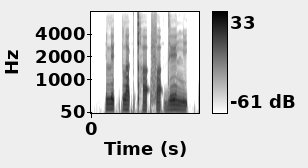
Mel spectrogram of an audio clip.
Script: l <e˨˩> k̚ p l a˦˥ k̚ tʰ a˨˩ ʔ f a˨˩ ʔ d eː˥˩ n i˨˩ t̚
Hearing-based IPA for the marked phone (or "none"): e˥˩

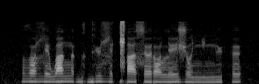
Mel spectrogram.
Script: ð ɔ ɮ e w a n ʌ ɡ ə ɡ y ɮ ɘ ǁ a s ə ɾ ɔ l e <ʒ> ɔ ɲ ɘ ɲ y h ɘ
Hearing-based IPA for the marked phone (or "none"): ʒ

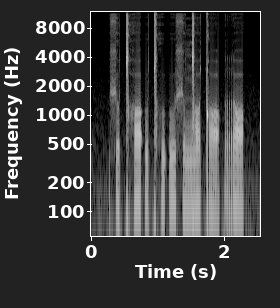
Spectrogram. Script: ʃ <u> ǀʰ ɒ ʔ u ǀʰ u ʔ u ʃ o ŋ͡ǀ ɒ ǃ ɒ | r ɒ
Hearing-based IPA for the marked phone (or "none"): o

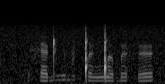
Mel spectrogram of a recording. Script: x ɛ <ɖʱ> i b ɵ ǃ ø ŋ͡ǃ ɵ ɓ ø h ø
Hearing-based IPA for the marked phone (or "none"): ɖʱ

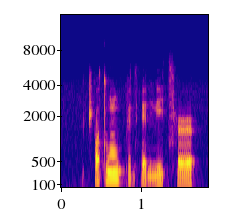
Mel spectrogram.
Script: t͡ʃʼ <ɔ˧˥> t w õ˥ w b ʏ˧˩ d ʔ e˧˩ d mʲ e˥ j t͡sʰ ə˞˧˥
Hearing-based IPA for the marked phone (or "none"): ɔ˧˥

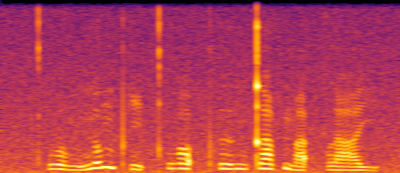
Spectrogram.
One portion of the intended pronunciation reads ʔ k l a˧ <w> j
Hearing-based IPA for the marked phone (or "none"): none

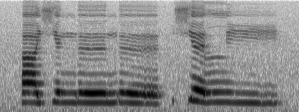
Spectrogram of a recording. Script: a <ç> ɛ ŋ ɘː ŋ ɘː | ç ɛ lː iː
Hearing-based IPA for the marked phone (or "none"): ç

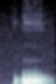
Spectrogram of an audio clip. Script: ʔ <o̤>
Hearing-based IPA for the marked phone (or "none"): o̰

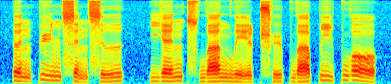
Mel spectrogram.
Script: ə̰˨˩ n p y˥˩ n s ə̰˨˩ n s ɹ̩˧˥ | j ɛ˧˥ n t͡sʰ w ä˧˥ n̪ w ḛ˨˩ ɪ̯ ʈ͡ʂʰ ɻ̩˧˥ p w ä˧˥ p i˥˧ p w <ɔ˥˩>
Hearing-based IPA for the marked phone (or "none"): ɔ˥˩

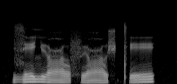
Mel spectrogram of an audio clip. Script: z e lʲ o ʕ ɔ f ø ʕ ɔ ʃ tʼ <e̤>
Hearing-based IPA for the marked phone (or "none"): e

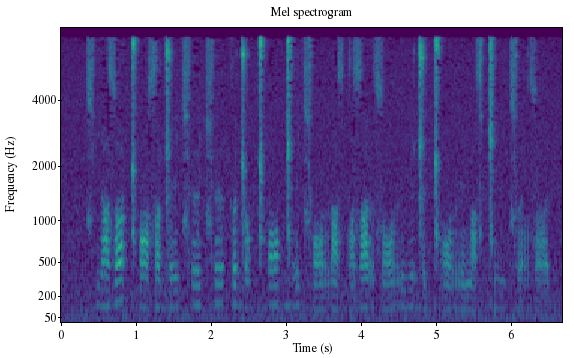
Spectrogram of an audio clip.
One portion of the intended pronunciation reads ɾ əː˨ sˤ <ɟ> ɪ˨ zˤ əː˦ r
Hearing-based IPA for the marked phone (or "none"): d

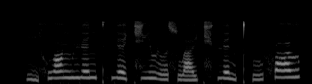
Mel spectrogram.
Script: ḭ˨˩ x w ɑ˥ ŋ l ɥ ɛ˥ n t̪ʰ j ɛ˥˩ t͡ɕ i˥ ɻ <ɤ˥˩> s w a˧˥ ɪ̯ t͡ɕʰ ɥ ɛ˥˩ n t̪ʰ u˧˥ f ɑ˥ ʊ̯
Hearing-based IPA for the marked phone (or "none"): ɤ˧˥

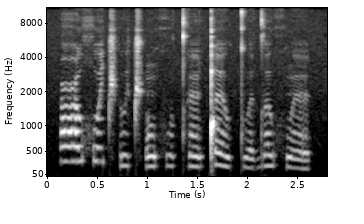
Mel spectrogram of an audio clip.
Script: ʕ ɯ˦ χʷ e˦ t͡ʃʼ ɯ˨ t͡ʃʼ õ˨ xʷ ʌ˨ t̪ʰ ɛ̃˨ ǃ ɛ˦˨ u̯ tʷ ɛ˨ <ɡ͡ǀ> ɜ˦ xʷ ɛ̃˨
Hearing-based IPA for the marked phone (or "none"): d̪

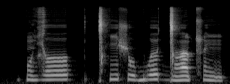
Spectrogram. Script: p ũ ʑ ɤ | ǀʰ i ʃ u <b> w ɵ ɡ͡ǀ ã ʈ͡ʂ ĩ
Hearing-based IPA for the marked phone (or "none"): b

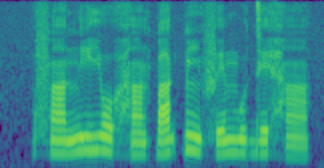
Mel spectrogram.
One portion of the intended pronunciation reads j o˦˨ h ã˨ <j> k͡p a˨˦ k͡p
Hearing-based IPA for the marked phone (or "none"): none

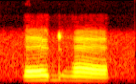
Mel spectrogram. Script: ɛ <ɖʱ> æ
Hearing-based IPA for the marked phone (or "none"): ɖʱ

